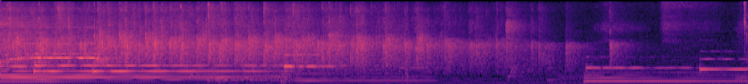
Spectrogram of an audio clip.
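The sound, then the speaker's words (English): An audience at a church revival service claps steadily and densely, a continuous wash of hand claps over sustained musical chords that change pitch partway through, with the clapping thinning slightly toward the end. “Oh, I thought you'd be clapping.”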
